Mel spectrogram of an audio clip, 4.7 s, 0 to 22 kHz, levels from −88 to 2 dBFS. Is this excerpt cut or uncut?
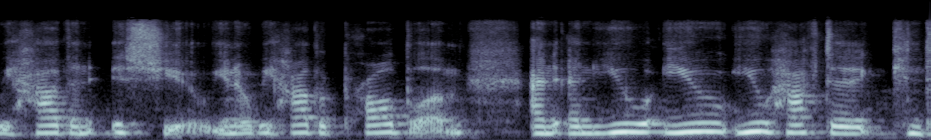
uncut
